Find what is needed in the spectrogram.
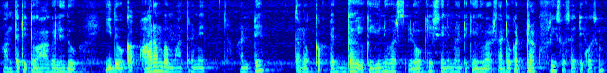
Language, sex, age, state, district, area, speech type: Telugu, male, 18-30, Andhra Pradesh, Chittoor, urban, spontaneous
